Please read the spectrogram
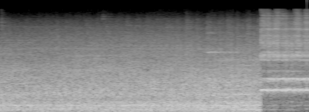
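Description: Vintage BMT Standard subway train rolling into an underground station with a steady rumble of wheels on rail. About four seconds in, a high-pitched squeal of several steady tones sets in.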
